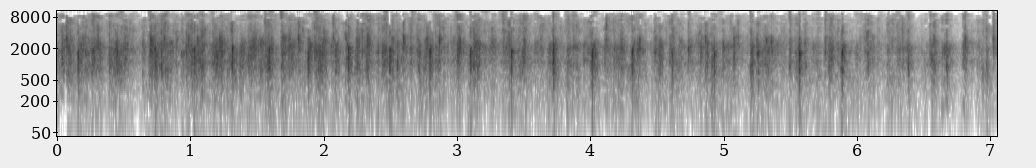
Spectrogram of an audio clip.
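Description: Sustained audience applause, a dense wash of many hands clapping at steady loudness throughout, with individual sharp claps standing out and no voices above it.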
